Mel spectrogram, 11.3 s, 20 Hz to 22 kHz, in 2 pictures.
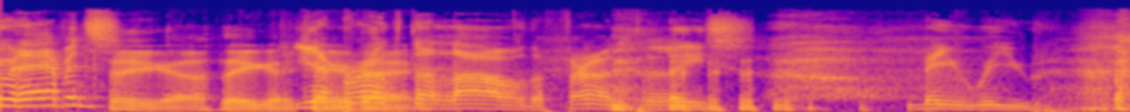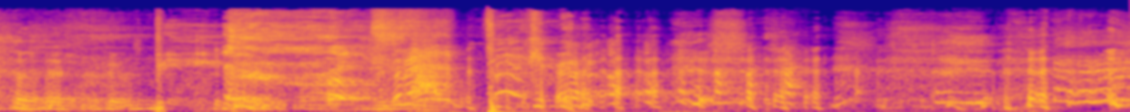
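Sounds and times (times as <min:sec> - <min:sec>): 
speech: 0:00.0 - 0:11.2
laughter: 0:03.0 - 0:04.3, 0:05.3 - 0:11.2
man coughing: 0:05.9 - 0:08.8.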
